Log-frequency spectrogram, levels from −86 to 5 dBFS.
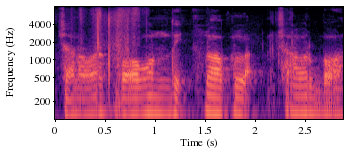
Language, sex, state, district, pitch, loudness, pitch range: Telugu, male, Andhra Pradesh, Manyam, 115 Hz, -24 LUFS, 115-120 Hz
